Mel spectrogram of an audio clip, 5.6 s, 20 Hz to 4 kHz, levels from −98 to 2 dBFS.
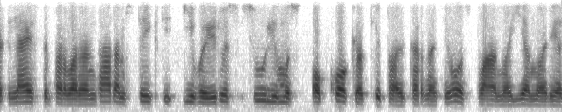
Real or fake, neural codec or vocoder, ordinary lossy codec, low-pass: real; none; Opus, 24 kbps; 3.6 kHz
